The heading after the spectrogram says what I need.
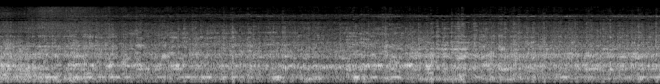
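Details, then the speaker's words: Nutrimill Harvest grain mill grinding the first few berries as the stones are adjusted to the fine setting: steady gritty whir with light clicking and crackling, no strain; normal milling. "Then you can hear the stones clicking, making noise."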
